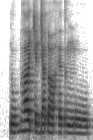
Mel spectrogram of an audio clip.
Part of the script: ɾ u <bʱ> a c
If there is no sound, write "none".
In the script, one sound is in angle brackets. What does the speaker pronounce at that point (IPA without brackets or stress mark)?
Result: bʱ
